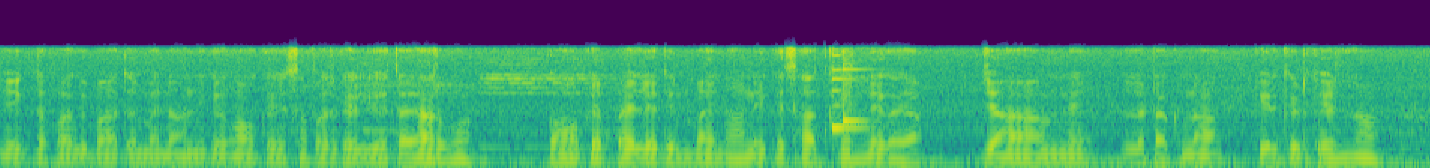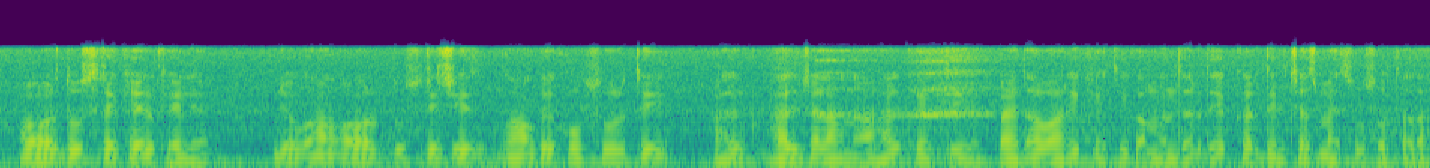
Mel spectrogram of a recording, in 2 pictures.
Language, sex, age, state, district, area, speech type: Urdu, male, 45-60, Maharashtra, Nashik, urban, spontaneous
